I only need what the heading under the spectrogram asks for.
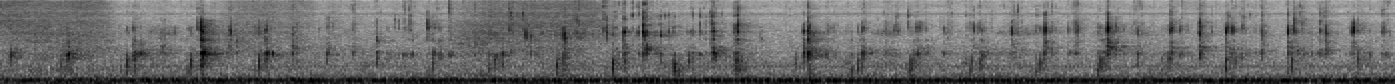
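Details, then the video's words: Eating French Bulldog puppy: dense, rapid crunching and biting clicks, sharper and more frequent than before, several louder snaps, all over a persistent low hum. "ASMR Frenchie Puppy Eating"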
